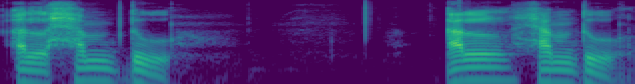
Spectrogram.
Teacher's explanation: lamnya dibaca kemudian masuk ke huruf berikutnya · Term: alif lam qamariyah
